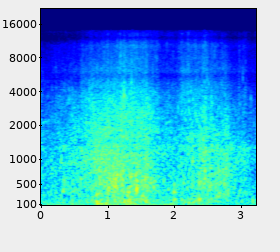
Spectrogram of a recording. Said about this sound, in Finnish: Seisoskelemme tihkusateessa tyhjällä uimarannalla.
